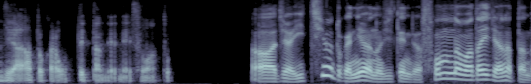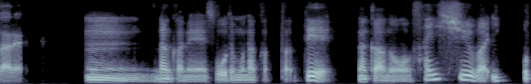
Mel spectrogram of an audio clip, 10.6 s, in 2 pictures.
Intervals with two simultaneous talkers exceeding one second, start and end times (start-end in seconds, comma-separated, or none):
none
